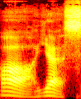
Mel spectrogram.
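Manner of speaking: low, echoing, echoey voice. Speaker describing a scene, voicing Octavius answering a call: Octavius's echoey voice. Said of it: "you hear kind of that echoey voice".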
